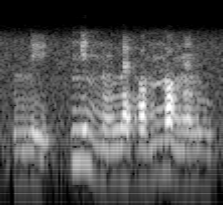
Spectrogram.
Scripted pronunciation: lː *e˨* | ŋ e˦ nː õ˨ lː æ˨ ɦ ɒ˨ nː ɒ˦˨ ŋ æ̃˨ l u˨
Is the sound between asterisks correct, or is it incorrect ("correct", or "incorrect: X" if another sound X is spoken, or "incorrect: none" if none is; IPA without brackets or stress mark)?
correct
